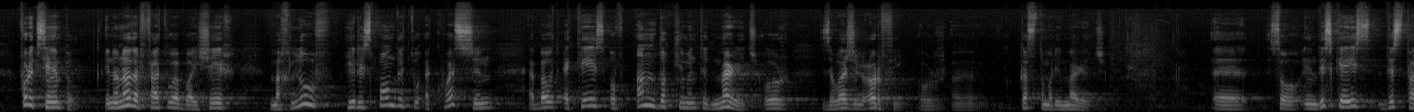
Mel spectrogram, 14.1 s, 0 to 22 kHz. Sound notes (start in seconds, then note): 8.1 speaking in foreign language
